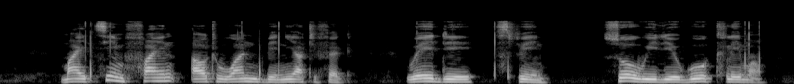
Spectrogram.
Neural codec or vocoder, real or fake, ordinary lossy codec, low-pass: none; real; none; none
